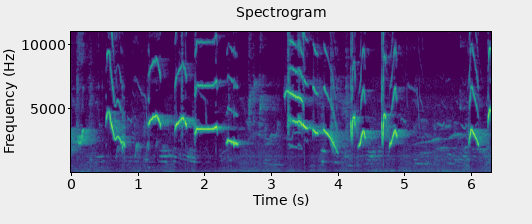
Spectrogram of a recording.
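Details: Oriental magpie-robin, daily lure song to make birds start singing; pure high whistles, some held steady, others dropping in curved slurs, in short phrases separated by brief silences.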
